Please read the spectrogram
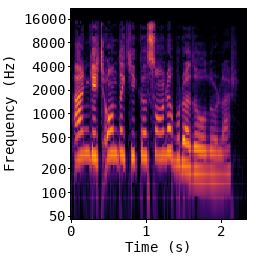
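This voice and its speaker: A woman's voice: high voice, very animated, fast, a little mellow, no room sound, clean studio sound. A woman reading a story aloud voices an irritable young man fleeing with his friends. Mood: tense. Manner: curt, irritable. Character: young man on the run, angry and tense.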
